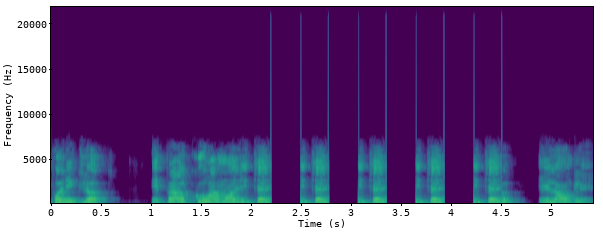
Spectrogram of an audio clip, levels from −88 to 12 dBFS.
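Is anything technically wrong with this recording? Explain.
Yes. From 2.19 to 4.50 s the speech breaks into a stutter with silent gaps. A burst of about 276 ms plays, then about 302 ms of dead digital silence follows. The same burst returns four times, once every 577 ms. This pattern likely comes from a stalled player or stream. At each retry it replayed its last buffered fragment and then ran dry. The audio meant for that stretch never plays and is lost.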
